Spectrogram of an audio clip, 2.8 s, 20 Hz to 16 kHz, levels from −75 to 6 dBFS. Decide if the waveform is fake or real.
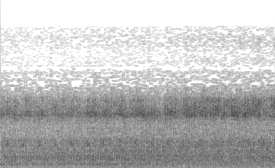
real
